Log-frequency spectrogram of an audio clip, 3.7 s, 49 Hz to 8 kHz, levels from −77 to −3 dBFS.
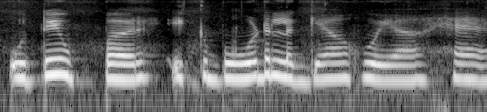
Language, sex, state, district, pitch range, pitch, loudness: Punjabi, female, Chandigarh, Chandigarh, 215-235 Hz, 225 Hz, -15 LUFS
